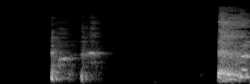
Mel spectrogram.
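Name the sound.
coughing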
